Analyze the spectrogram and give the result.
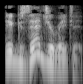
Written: exaggerated

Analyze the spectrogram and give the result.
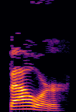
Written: bauer

